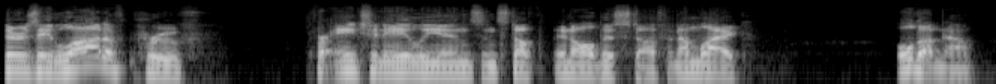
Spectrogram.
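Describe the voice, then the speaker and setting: A game streamer and video host chats casually on a livestream, rambling and emphatically repeating phrases to drive his points home. His mid-range voice is a bit bright and unhurried, in a dry recording.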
